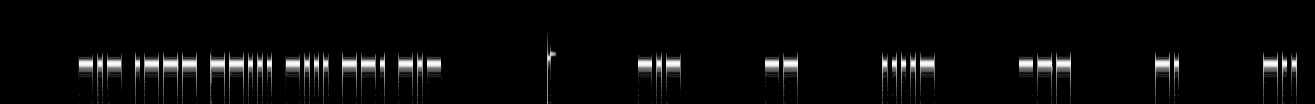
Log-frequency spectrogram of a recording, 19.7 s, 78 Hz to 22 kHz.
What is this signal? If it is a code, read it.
Morse code, heard as a keyed tone, about 17 wpm, spaced as for 9 wpm, 700 Hz. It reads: KJ7BGK KM4OND
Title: USA Call Signs - 6 Characters - 6x Character Spacing - 17wpm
